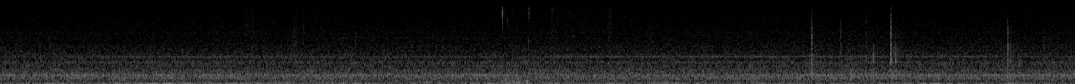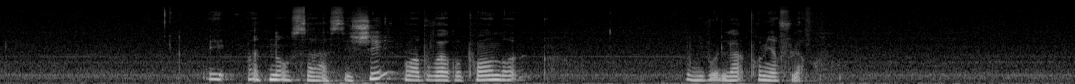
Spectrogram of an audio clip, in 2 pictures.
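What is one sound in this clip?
A paintbrush strokes softly across paper.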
